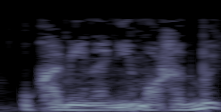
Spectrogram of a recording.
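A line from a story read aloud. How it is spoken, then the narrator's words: Plain. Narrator (Russian): сказал он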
